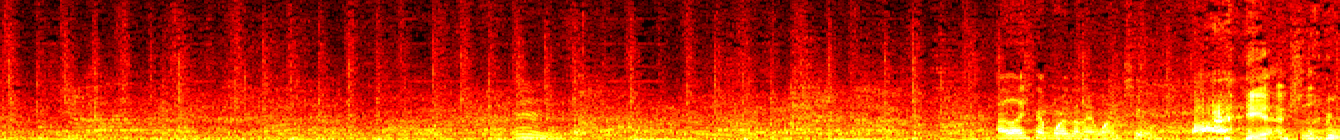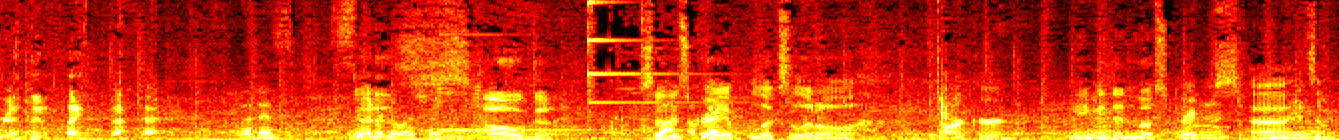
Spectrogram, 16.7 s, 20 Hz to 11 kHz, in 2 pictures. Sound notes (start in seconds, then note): 7.4 laughs; 10.9 bell dinging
